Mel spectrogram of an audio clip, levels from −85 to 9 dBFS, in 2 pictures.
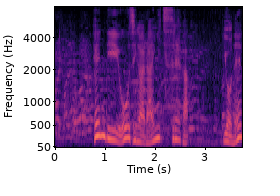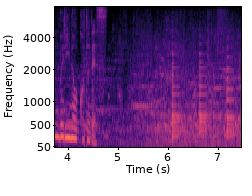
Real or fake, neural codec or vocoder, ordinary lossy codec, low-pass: real; none; none; none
